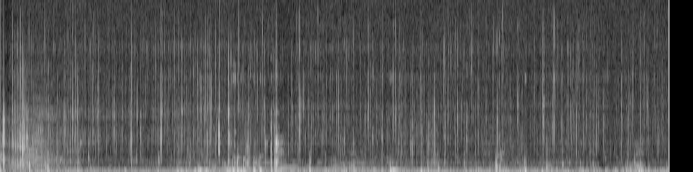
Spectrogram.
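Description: Water heard through a camera held underwater while snorkelling: a low, muffled rumble with scattered clicks and pops, cutting off suddenly near the end.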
